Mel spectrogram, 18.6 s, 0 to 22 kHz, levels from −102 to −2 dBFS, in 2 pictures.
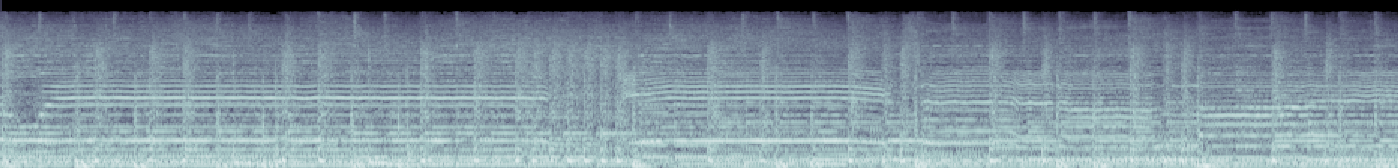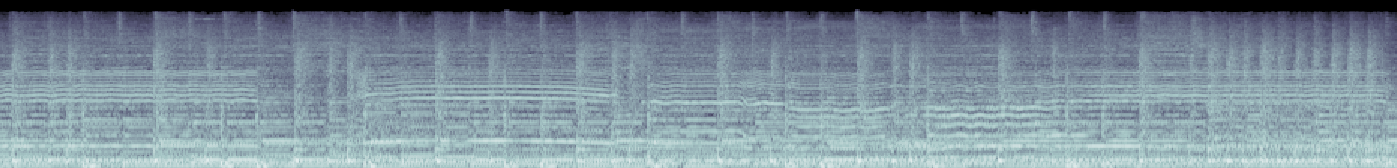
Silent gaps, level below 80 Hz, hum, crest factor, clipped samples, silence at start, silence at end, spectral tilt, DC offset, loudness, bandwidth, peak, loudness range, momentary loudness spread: none; -24 dBFS; none; 10 dB; under 0.1%; 0 s; 0 s; -5 dB/octave; under 0.1%; -15 LUFS; 16.5 kHz; -4 dBFS; 1 LU; 2 LU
